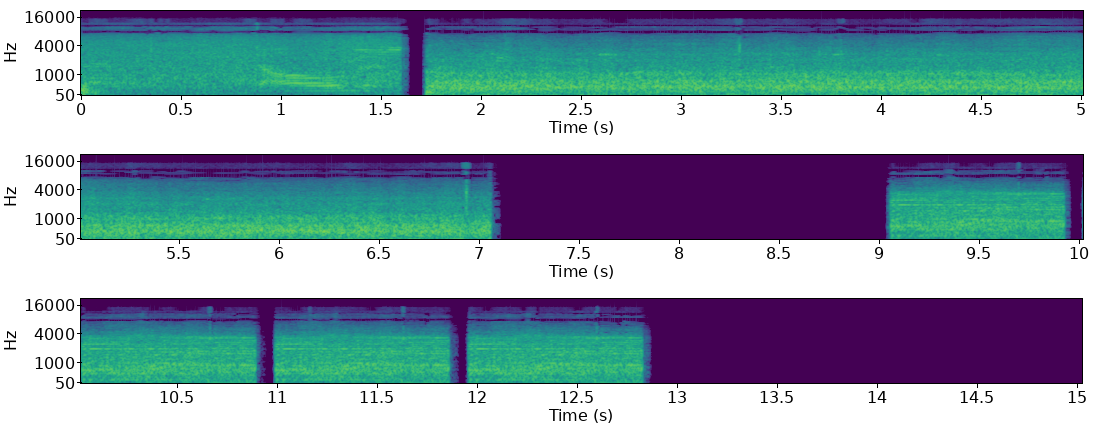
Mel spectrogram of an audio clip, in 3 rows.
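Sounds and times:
subway train running on track: 0.0s - 7.1s, 9.1s - 12.9s.

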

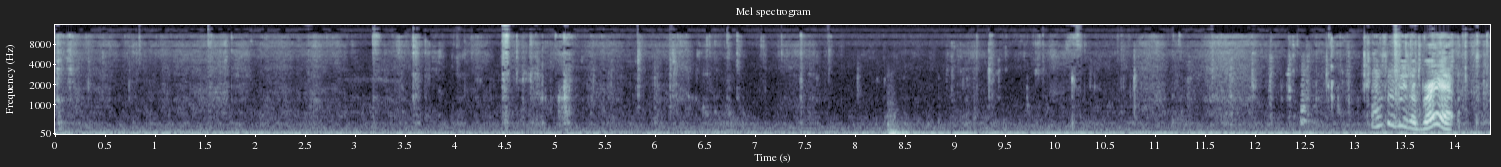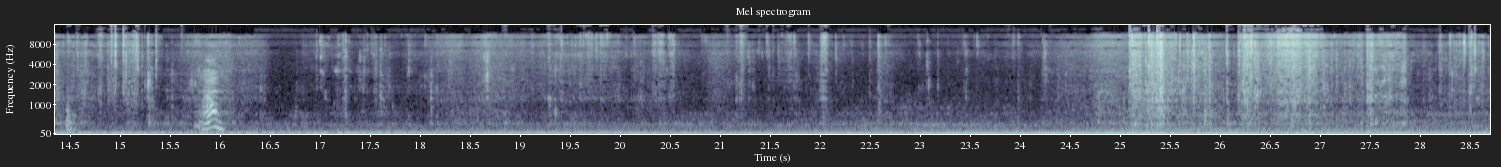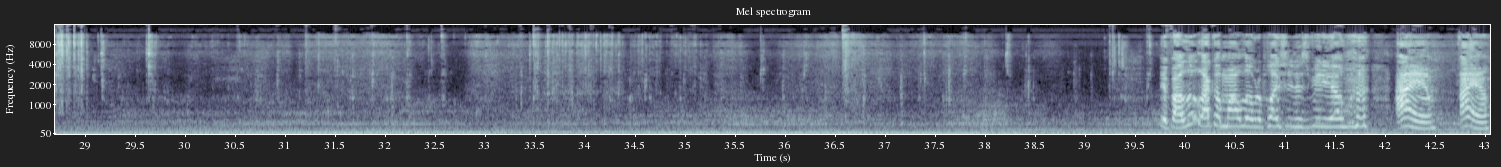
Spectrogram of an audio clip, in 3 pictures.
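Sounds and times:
chewing and crunching fried chicken: 0.0s - 39.8s
low steady hum: 0.0s - 43.0s.

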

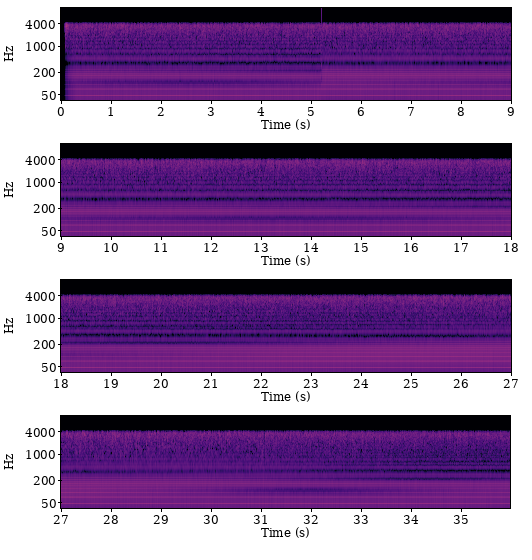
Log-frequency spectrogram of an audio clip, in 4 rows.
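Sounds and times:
electrical mains hum with hiss: 0.1s - 35.9s.

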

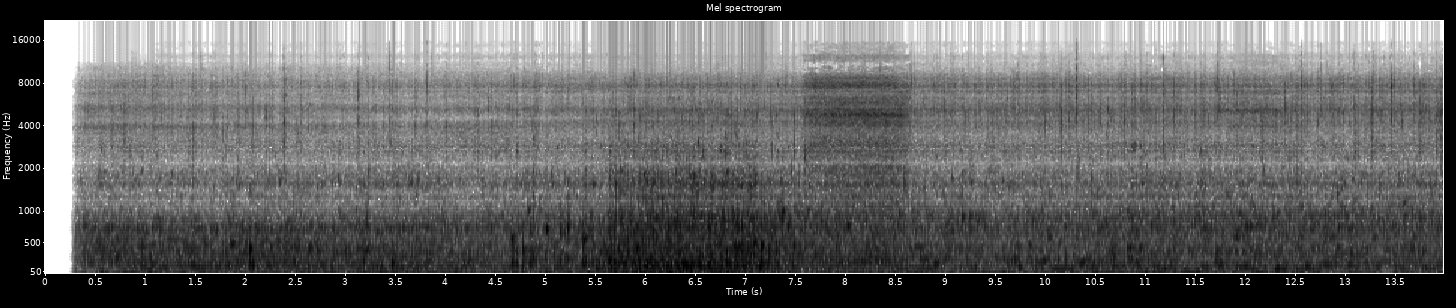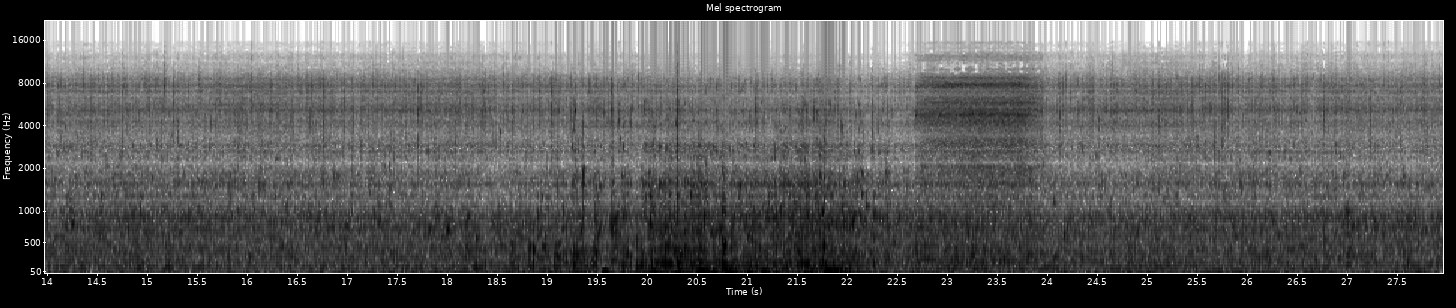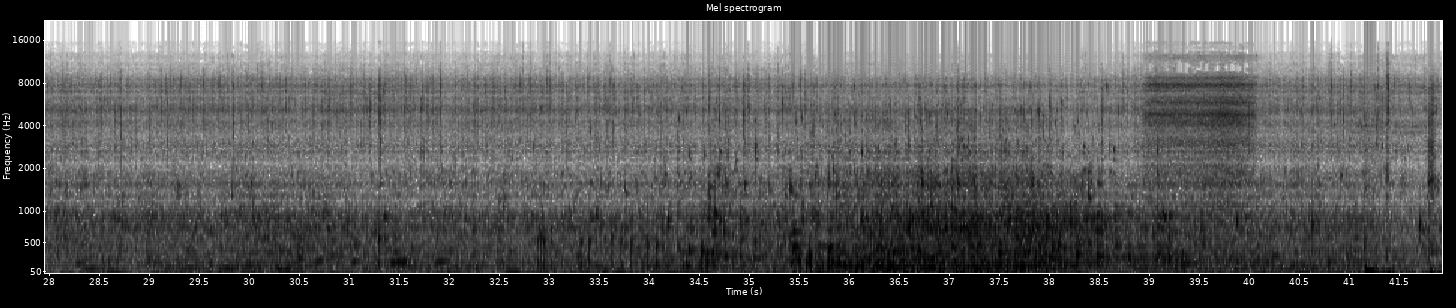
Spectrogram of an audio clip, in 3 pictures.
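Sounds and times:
underwater water noise: 0.3s - 41.9s
water surges: 0.3s - 41.9s
short high hiss: 7.7s - 8.7s, 22.7s - 24.1s, 39.0s - 40.2s.

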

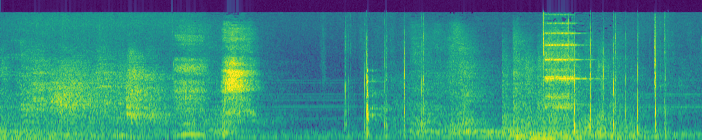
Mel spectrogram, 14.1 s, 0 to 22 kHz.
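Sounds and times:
man breathing out heavily: 3.4s - 5.6s.

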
